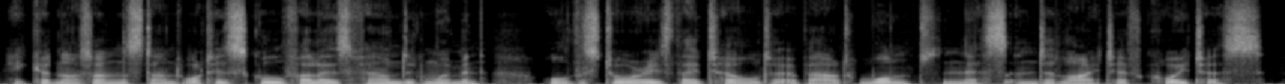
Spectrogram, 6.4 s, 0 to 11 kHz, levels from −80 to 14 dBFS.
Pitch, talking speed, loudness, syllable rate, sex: 105 Hz, 195 wpm, -21 LUFS, 5.4 syllables/s, male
